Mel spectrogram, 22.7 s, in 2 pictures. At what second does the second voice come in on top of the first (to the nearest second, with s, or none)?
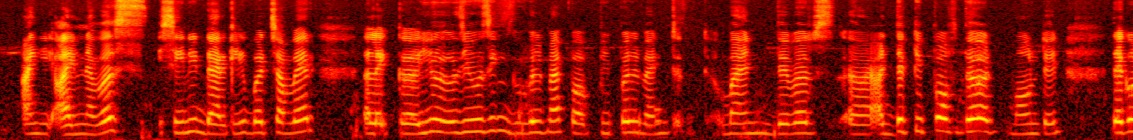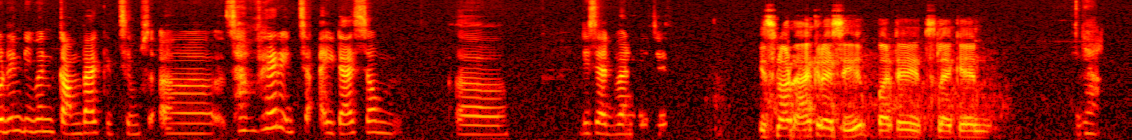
none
